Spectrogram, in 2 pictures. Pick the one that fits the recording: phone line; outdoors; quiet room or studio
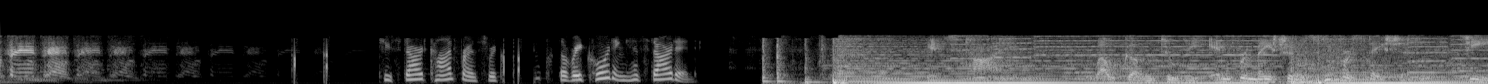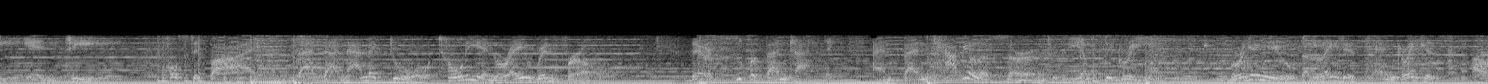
phone line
